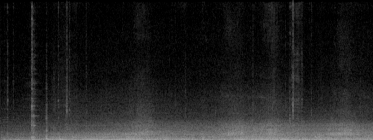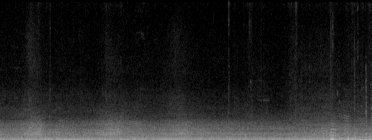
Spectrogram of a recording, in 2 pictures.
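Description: A car engine hums and tyres roll on the road as the car drives off and picks up speed.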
